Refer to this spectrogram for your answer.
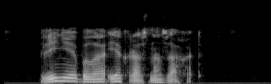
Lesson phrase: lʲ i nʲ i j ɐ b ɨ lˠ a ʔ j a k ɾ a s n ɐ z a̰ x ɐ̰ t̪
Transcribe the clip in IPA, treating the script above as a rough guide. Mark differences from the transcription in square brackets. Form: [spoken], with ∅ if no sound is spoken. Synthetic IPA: lʲ i nʲ i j ɐ b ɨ lˠ a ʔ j a k ɾ a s n ɐ z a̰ x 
